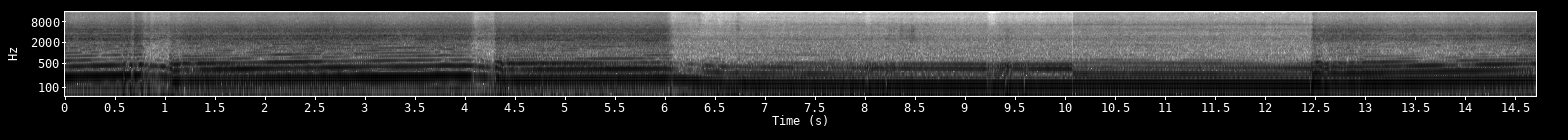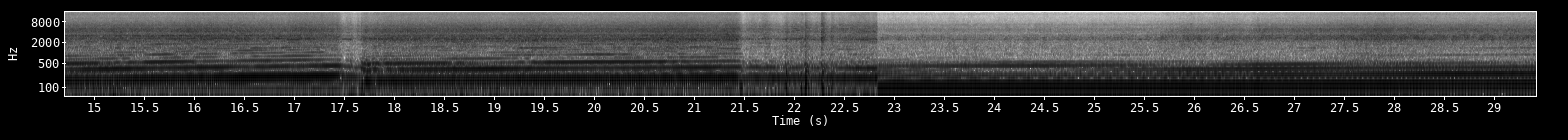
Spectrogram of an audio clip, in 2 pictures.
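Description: Honda B16 1.6-litre inline-four in an EG Civic hatchback, heard from inside the cabin on hard acceleration pulls. The engine note climbs steadily and drops back sharply at each upshift, about five times, then holds high and steady near the end.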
